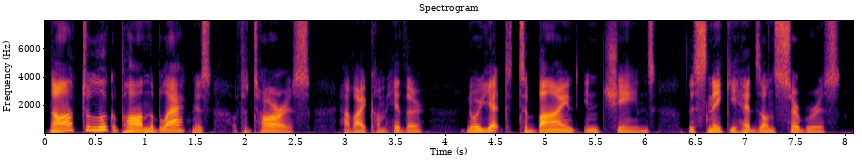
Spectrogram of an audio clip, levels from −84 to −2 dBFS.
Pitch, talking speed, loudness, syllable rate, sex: 135 Hz, 170 wpm, -22 LUFS, 4.8 syllables/s, male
